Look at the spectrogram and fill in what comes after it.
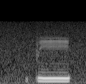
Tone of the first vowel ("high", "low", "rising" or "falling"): high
